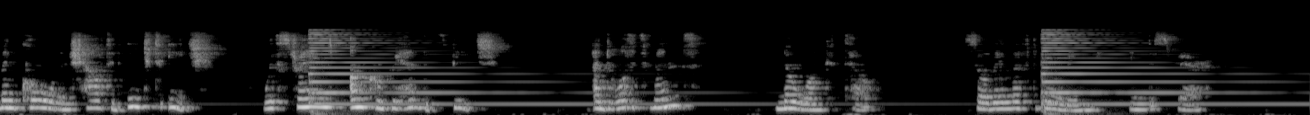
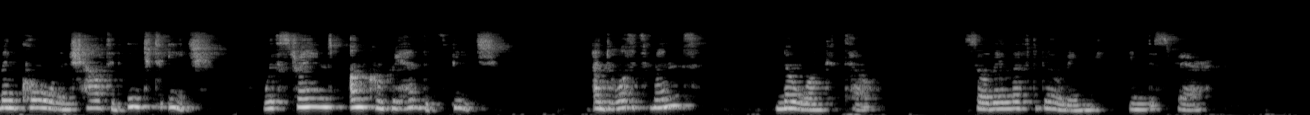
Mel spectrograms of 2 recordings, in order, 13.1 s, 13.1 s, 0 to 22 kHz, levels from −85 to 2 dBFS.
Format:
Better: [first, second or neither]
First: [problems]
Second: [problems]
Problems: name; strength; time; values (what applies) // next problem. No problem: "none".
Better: second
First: background sound (Keyboard (musical)); 13 dB below the speech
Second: none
